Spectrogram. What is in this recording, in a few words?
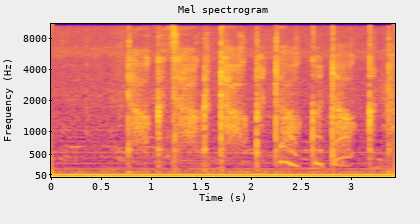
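"can", spoken word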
